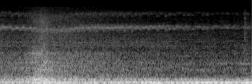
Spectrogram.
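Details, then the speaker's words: 1973 Chevrolet Camaro V8, 4-speed manual, headers and Flowmasters, idling with a deep steady rumble while a thin high squeak rides faintly over it from the squeaking power steering belt. "can hear that squeaky belt I was talking about. It's the power steering belt that's squeaking like that."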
